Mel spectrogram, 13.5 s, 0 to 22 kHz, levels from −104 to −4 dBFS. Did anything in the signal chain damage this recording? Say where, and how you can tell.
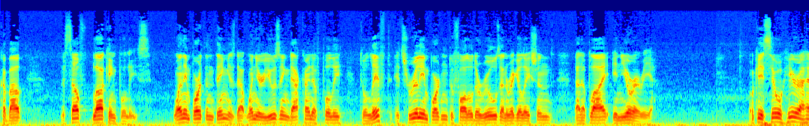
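No, nothing audible in this clip points to damage at any stage of the signal chain.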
